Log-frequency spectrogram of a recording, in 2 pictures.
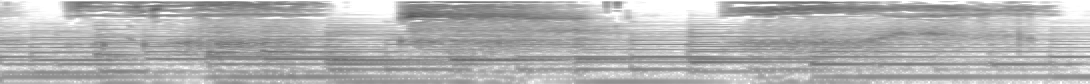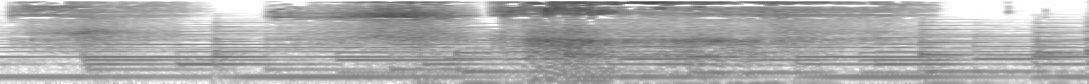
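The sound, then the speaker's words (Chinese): Snoring from a toy bear asleep sitting up on a sofa: breathy, hissing snores repeating in a steady rhythm over continuous background music. “皮皮和小兔听见小熊布布的呼噜声”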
